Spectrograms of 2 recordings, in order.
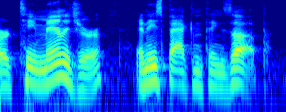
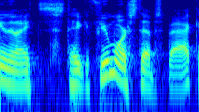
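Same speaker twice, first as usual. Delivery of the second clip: ordinary delivery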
